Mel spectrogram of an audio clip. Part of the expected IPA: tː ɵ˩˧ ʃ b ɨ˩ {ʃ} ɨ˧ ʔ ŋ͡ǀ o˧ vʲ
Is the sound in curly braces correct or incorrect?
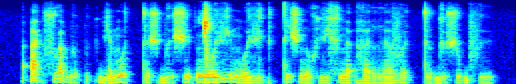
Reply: correct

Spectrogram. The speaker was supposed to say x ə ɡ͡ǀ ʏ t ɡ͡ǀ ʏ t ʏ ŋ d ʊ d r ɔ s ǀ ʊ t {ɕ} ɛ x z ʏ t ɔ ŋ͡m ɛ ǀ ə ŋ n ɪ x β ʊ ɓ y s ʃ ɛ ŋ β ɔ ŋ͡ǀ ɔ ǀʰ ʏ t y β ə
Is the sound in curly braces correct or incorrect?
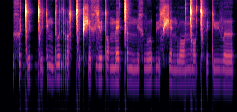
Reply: incorrect: ʃ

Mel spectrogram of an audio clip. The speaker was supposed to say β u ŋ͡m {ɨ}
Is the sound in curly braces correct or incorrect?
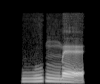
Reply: incorrect: ɛ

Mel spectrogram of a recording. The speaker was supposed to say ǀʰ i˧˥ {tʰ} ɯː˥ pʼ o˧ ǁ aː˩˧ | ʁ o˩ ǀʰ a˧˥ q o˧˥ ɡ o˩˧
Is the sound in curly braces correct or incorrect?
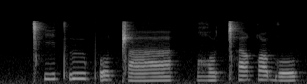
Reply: incorrect: tʼ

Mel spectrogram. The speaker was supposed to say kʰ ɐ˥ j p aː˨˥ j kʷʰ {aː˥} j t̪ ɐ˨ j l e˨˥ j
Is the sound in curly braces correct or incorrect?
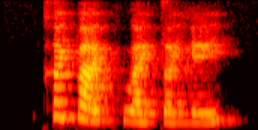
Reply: incorrect: aː˨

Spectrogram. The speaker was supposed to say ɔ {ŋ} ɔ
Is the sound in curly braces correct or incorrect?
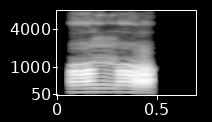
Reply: correct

